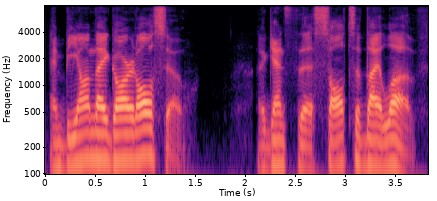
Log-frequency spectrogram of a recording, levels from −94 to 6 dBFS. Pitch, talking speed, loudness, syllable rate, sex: 110 Hz, 190 wpm, -16 LUFS, 4.8 syllables/s, male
